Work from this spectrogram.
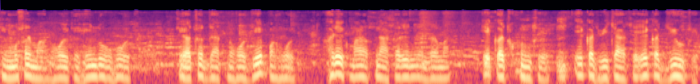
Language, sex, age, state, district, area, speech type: Gujarati, male, 60+, Gujarat, Rajkot, urban, spontaneous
